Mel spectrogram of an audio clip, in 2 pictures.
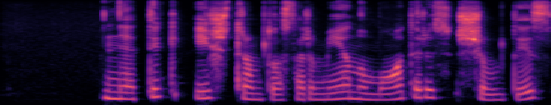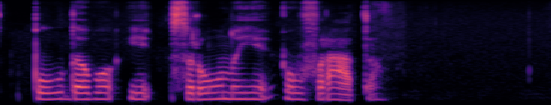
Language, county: Lithuanian, Klaipėda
